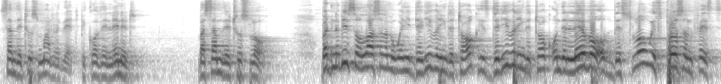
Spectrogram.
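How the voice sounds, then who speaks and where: Against audible room echo, a man with a non-native accent speaks at a fairly quick pace in a high pitch, with a dark, mellow tone and lively intonation. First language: not English. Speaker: Islamic preacher and trainer. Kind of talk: lecture.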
